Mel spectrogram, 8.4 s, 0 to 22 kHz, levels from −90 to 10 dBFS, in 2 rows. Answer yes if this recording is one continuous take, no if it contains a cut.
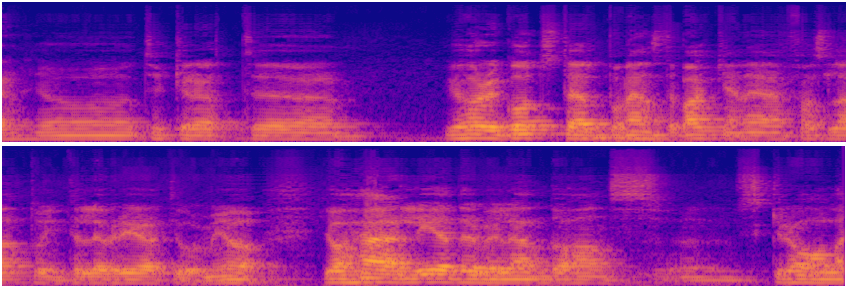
yes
